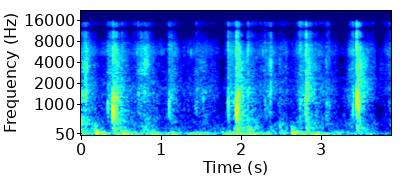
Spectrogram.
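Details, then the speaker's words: 44-year-old single-level house: dull footsteps each bring a short, dry creak from a wooden floor where the underlayment is fitted too tight with no gap; screws added between the nails to try to stop it. "can kind of hear a creaking sound I'm going to put a couple of screws here right in between these nails see if I can stop this scrunching sound"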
